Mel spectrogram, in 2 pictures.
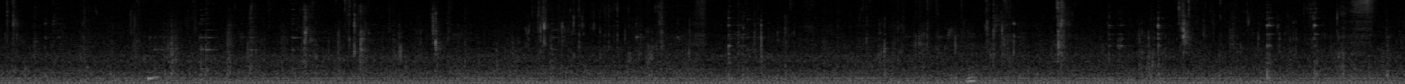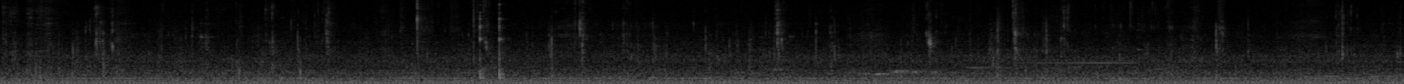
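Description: Two people chewing and eating chicken adobo and rice by hand, close to the microphone: many scattered small mouth clicks, with a few sharper knocks, over a steady low hum.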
